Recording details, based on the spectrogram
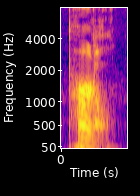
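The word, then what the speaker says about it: Poeltl: to this name but i believe it's pronounced jacob purdle now if i'm correct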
